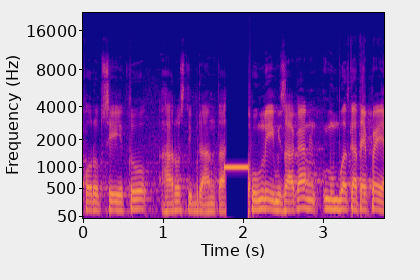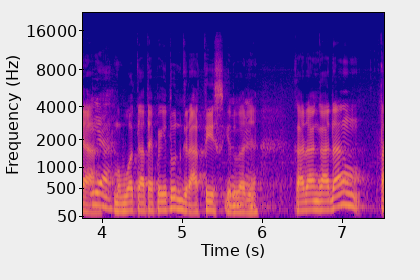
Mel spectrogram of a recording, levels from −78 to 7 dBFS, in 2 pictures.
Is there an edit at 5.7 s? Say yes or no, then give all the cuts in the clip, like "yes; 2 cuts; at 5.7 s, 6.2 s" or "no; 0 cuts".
no; 1 cut; at 1.9 s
